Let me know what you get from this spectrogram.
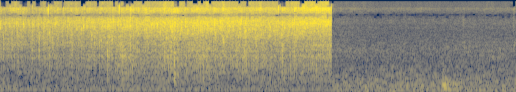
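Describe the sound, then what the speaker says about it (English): Rabbit pieces brown in a frying pan with a loud, dense sizzle that drops off sharply partway through, leaving a quieter crackle and a faint stir, with no talking. "make sure we got all the rest of it browned up"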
